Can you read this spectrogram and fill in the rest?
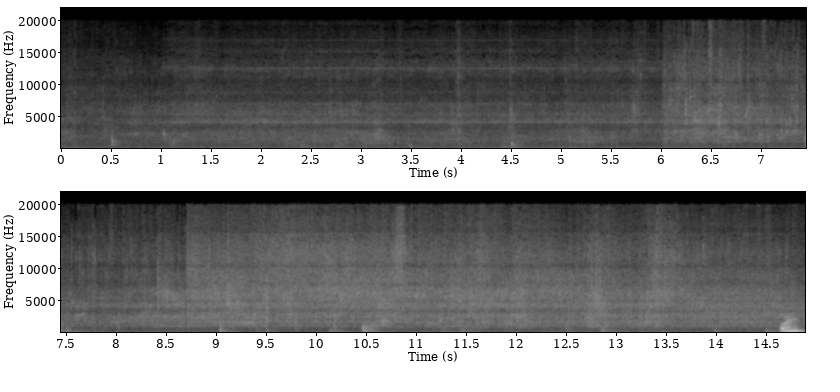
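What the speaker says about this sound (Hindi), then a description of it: "इस पॉइंट पर अब हम ये जो हमारे पास गोश्त है इसको ऐड कर देंगे।" Goat meat drops into onions already sizzling in a pan for achari gosht, then frying steadily with a bright hiss and occasional scrapes and knocks of stirring, growing louder and denser toward the end.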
